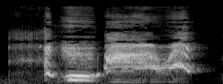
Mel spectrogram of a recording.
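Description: A man's loud, drawn-out vocal exclamation: a short cry about half a second in, then a longer held one that fades near the end.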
